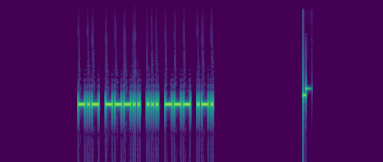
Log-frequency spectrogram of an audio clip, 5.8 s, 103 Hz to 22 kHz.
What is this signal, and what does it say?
Morse code, heard as a keyed tone, about 34 wpm, 700 Hz. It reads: K8SOR
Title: USA Call Signs - 5 Characters - 2x Character Spacing - 35wpm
